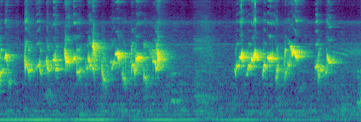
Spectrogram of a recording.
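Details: Persistent budgerigar song, two bursts of rapid chattering warble made of squeaky, buzzy chirps, with a short quiet gap between them over a low steady hum.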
